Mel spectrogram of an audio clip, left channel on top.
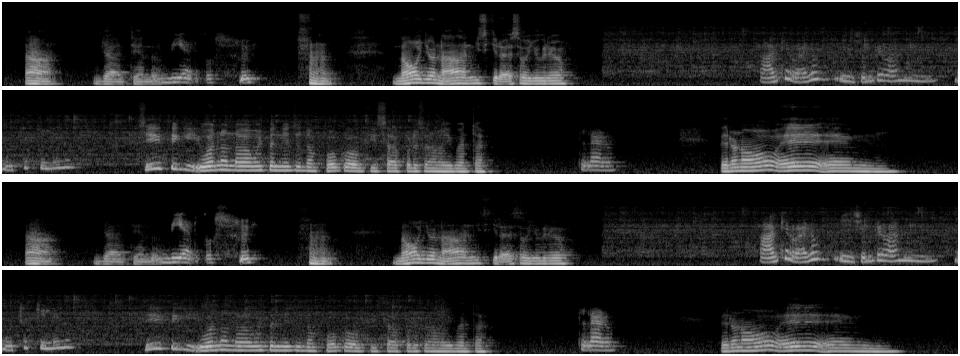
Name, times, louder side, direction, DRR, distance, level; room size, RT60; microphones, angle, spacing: voice 1, 0.2-0.6 0.9-1.6 3.0-3.3 3.9-5.7 10.9-14.5 16.7-18.6, left 2 dB, 85° left, 1.1 m, -25 dB
voice 2, 1.5-2.5 7.6-10.3 15.3-15.7, right 3 dB, 45° right, 0.7 m, -30 dB
Bathtub (filling or washing), 6.0-14.0, equal, ahead, 2.9 m, -47 dB
19.5 x 8.9 x 2.8 m
head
